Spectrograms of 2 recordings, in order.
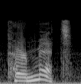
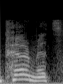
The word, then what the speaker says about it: permit: In other words, stress should be on the second syllable for the verbs, but on the first syllable on the for the nouns and adjectives. مثلا هذا الفعل نفس هذا permit.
